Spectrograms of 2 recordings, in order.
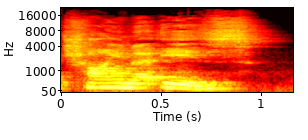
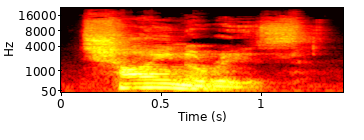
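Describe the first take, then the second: First: The two words are said without a linking r. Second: The two words are linked with an r sound. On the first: The speaker calls it wrong. "we don't want to say China is" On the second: The speaker calls it right. "So it becomes China is... So a rah sound"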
